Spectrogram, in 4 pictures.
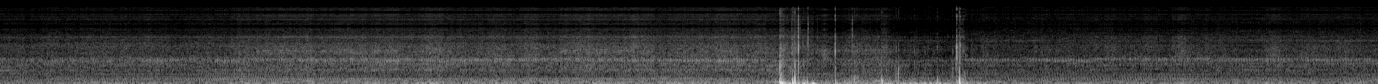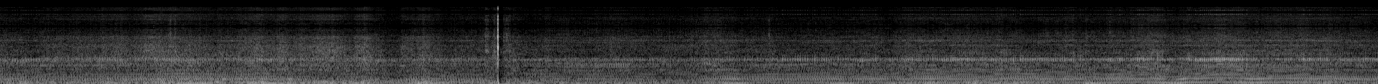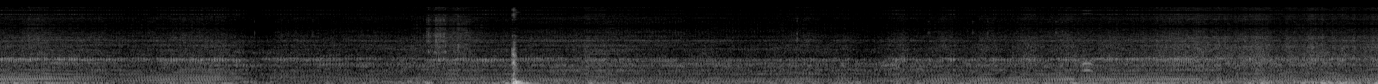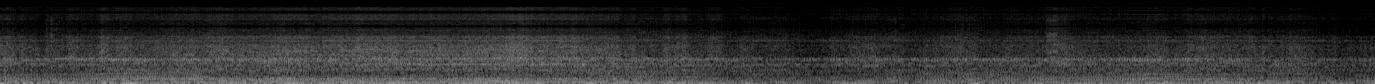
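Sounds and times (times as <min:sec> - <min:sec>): motorcycle engine running: 0:00.0 - 0:55.0
sharp knocks: 0:32.6 - 0:32.9.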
